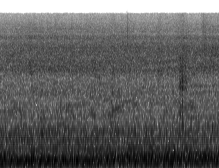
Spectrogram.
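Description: Steady low hum and rumble of outdoor background noise, with no clear speech.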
